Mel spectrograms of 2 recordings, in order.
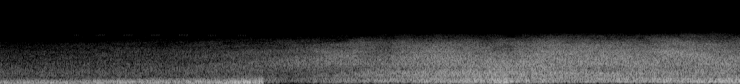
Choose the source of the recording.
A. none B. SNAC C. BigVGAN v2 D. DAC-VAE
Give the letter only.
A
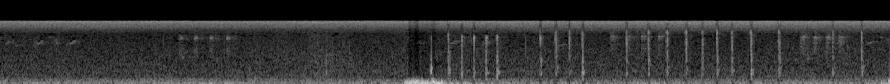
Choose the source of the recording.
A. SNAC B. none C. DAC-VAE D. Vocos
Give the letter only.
B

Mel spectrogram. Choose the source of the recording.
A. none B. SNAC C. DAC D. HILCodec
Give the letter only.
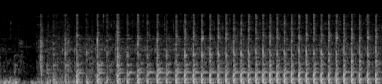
A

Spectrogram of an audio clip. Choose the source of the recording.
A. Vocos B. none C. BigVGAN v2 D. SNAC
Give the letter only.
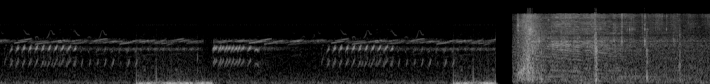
B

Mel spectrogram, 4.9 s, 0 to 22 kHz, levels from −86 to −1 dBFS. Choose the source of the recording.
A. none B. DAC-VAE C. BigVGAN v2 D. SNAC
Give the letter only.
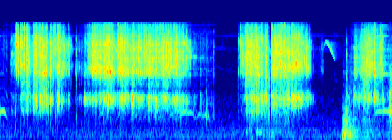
A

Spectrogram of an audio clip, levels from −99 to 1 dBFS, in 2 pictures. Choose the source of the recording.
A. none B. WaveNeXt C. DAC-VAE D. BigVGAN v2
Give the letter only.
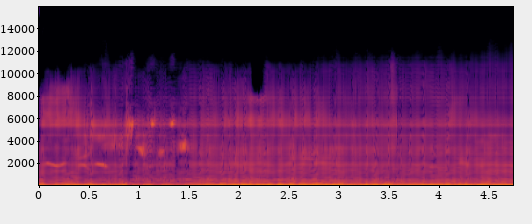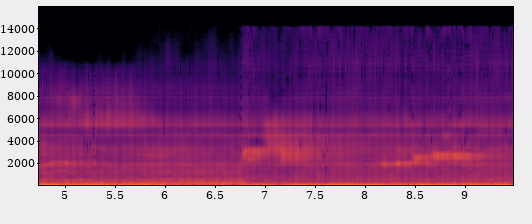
D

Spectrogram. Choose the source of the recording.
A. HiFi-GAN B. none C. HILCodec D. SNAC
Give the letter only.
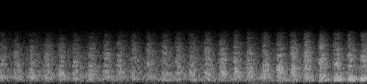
B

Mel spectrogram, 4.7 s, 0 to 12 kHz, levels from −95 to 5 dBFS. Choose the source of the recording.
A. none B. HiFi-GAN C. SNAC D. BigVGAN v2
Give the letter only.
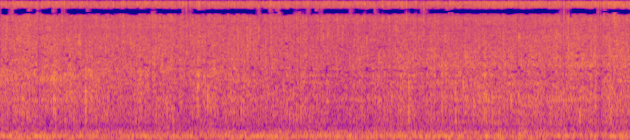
A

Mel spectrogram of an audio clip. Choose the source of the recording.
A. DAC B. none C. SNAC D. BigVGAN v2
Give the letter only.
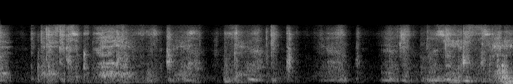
A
